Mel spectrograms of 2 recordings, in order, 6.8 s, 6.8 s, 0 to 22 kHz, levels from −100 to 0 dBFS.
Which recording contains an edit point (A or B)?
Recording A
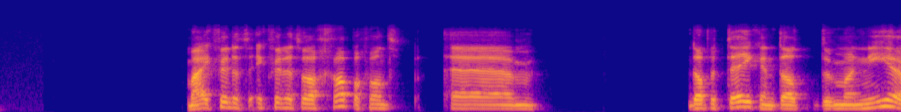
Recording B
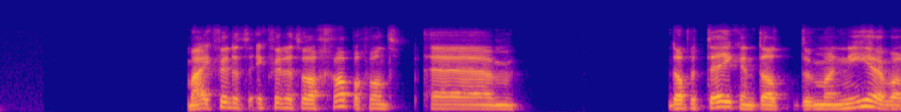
B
